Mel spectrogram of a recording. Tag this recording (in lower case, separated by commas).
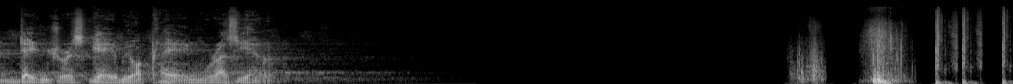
speech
